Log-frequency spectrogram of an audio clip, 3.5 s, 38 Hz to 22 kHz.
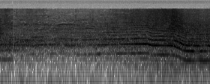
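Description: A Red Bull Formula 1 car in an Italian Grand Prix racing video game drones steadily, with the engine note rising as it accelerates, then dipping sharply and climbing again near the end.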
